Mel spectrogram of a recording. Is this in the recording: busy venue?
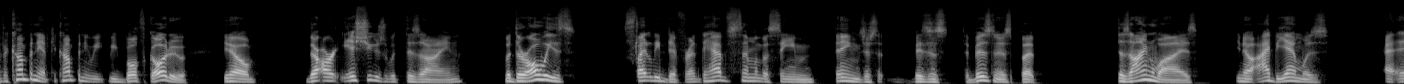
no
